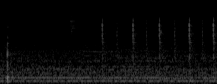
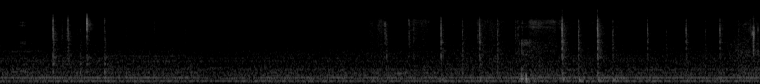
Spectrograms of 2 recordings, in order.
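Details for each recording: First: MacBook Pro trackpad after turning the T6 adjustment screw about an eighth of a turn counterclockwise: sharp, light clicks over faint room hum, clicking on the left but not the right; trackpad clicking on one side only. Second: MacBook Pro trackpad after adjusting the T6 screw under the battery: crisp clicks now on both sides, slightly stronger on the left; normal click restored.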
